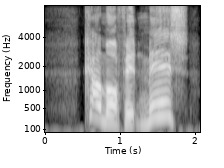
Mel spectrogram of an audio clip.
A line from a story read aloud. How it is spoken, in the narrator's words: howled Fred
